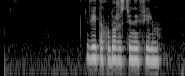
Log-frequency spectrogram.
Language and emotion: Russian, neutral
